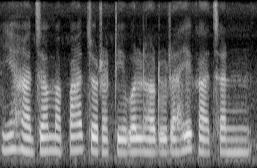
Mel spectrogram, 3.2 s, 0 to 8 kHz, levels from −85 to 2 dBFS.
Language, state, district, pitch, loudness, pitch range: Nepali, West Bengal, Darjeeling, 200 Hz, -15 LUFS, 195-210 Hz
